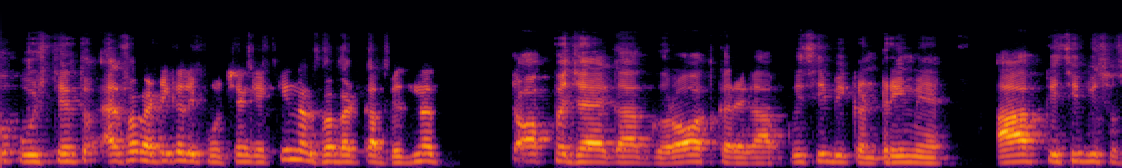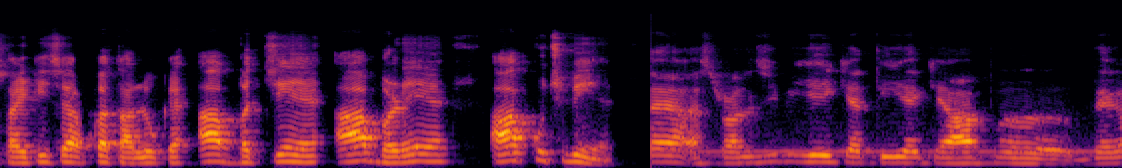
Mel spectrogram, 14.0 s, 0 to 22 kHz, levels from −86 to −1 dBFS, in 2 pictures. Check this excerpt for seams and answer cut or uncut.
cut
